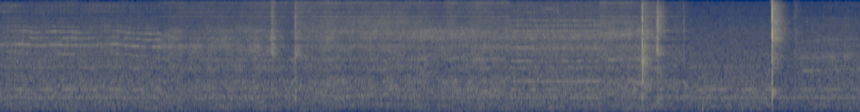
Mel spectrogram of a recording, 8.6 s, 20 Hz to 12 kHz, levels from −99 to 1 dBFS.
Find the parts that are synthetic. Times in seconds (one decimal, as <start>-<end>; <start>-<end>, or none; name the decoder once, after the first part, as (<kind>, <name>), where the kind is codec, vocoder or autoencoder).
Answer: 1.6-5.1 (codec, SNAC); 6.0-6.9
